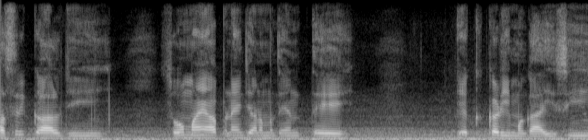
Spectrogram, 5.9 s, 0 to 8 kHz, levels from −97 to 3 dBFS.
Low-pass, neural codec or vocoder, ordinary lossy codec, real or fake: none; none; none; real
